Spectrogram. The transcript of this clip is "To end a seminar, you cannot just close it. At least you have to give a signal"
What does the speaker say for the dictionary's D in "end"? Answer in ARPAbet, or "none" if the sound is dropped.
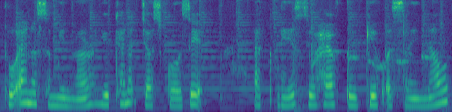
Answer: none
